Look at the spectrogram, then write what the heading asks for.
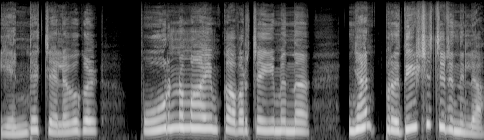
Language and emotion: Malayalam, surprised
